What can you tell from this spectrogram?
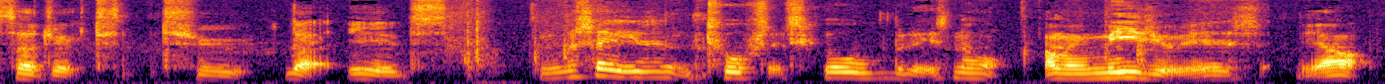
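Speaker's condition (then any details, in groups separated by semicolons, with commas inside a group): Cerebral palsy, mild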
